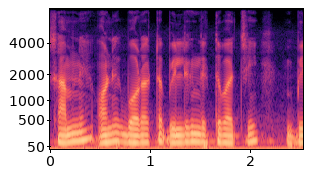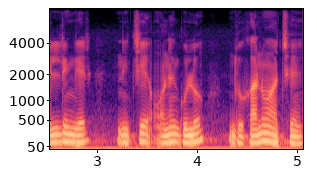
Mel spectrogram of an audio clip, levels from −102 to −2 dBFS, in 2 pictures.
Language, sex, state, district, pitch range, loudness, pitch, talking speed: Bengali, male, West Bengal, Jalpaiguri, 110-125 Hz, -17 LUFS, 115 Hz, 165 wpm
